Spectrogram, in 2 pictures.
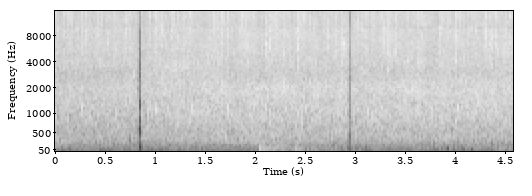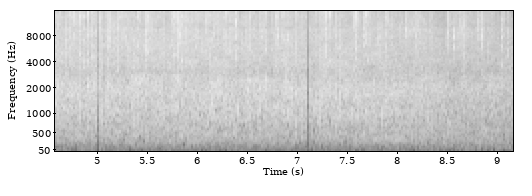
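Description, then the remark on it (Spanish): Sustained audience applause, a dense, steady wash of clapping hands that stays loud and even for the full nine seconds, with no voices rising above it, given to encourage people who will work on behalf of the community's adolescents. “Bueno, pues les damos un fuerte aplauso y los animamos a trabajar en favor de nuestros adolescentes.”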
